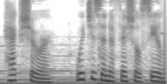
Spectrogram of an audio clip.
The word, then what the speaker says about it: heksher: This is a Hebrew word pronounced heksher, which is an official seal of approval of kashrut on food that is issued by a mashgiach.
